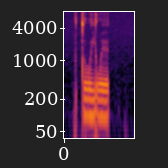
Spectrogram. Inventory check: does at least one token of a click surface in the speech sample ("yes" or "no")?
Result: no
